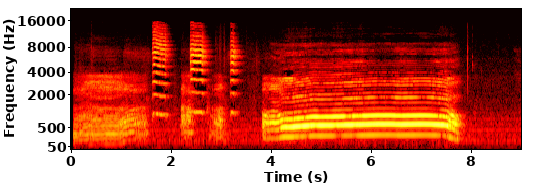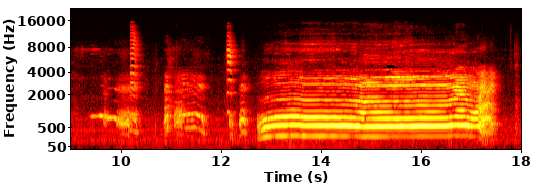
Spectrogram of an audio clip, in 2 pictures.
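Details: Siberian Husky howling as morning practice at home: two long, steady harmonic howls of about four seconds each, separated by short yips and whimpers, the tone holding level with rich overtones.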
